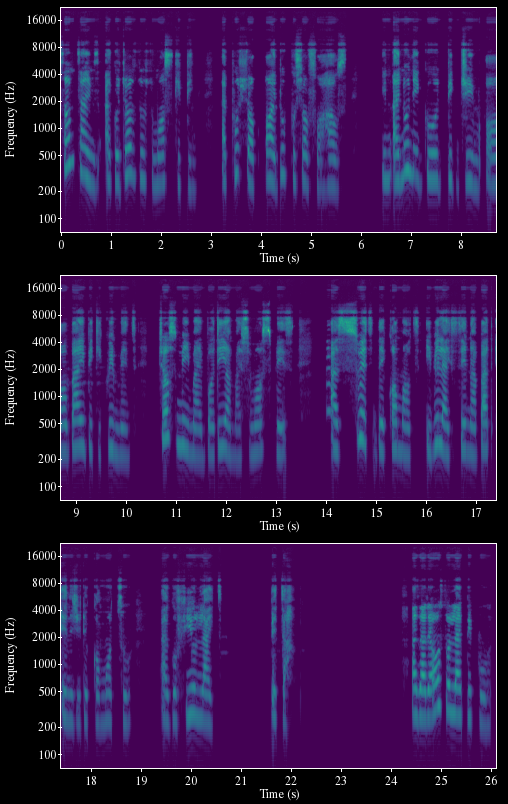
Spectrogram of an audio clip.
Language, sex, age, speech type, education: Nigerian Pidgin, female, 15-29, spontaneous, tertiary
